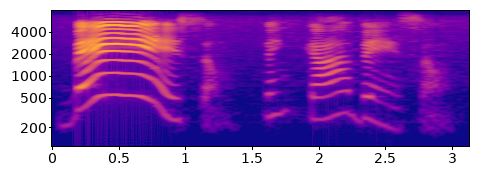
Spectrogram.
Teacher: Olha, eu demorei mais na bem, sílaba bem. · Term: sílaba mais forte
